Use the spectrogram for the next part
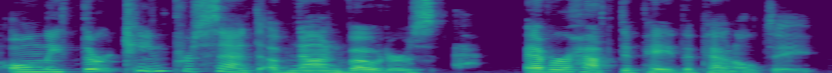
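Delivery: usual speaking voice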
